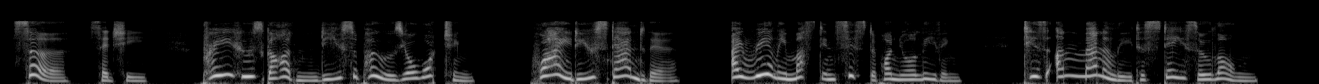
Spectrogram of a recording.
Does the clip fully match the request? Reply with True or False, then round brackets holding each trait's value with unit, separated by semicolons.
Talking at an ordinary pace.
False (130 wpm)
